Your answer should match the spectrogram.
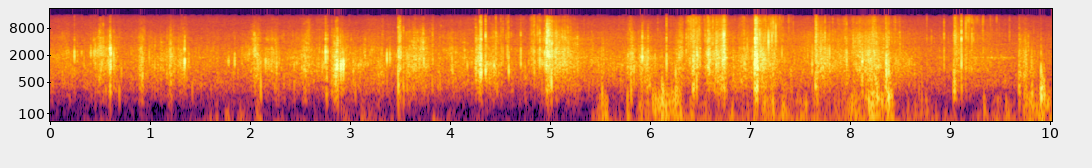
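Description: Footsteps of a person walking over a gravelly slope through dry brush, irregular steps about one or two a second. A low rumble joins about halfway through.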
